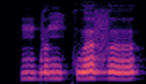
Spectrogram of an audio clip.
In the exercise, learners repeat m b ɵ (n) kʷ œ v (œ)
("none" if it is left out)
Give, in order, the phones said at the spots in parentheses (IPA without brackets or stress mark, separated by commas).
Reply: ŋ, ɵ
